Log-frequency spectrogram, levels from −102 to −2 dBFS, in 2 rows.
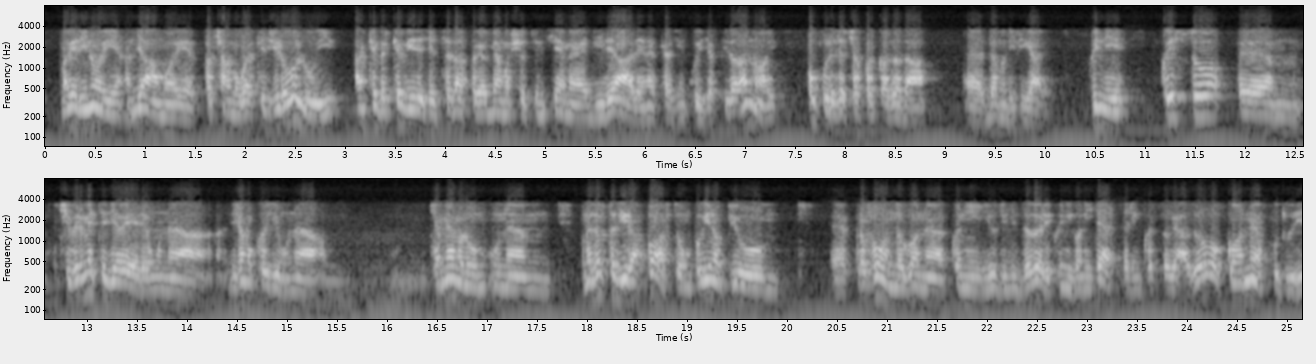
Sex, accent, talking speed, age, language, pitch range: male, native, 180 wpm, 40-59, Italian, 95-135 Hz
